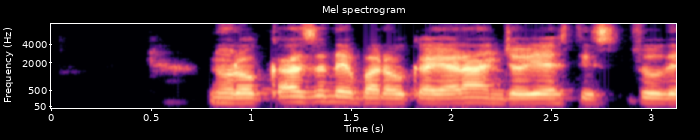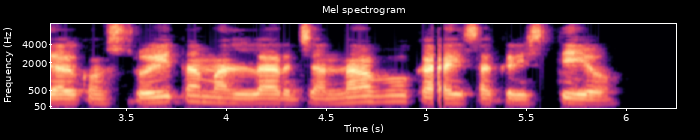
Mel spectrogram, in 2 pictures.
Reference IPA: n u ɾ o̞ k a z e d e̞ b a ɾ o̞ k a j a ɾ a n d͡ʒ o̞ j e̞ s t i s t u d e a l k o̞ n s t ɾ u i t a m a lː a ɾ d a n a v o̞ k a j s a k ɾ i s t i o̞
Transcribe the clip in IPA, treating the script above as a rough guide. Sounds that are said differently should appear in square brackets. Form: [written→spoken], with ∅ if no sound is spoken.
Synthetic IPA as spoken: n u ɾ o̞ k a z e d e̞ b a ɾ o̞ k a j a ɾ a n d͡ʒ o̞ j e̞ s t i s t u d e a l k o̞ n s t ɾ u i t a m a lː a ɾ [d→d͡ʒ] a n a v o̞ k a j s a k ɾ i s t i o̞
